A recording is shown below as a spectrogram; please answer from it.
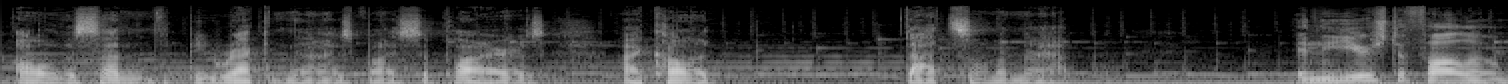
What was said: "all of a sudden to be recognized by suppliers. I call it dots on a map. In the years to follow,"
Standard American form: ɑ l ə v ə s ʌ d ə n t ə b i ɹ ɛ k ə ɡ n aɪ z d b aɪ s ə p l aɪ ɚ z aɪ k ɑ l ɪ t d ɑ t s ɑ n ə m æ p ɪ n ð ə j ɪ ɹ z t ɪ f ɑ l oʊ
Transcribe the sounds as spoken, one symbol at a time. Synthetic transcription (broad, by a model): ɑ l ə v ə s ʌ d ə n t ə b i ɹ ɛ k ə ɡ n aɪ z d b aɪ s ə p l aɪ ɚ z aɪ k ɑ l ɪ t d ɑ t s n ə m æ p ɪ n ð ə j ɪ ɹ z t ɪ f ɑ l oʊ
